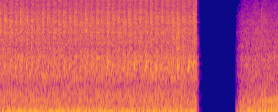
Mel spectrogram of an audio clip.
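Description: VM four-cylinder turbodiesel engine of a classic Range Rover running steadily at idle after being brought to life on a borrowed battery. The sound cuts out abruptly for a split second near the end.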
